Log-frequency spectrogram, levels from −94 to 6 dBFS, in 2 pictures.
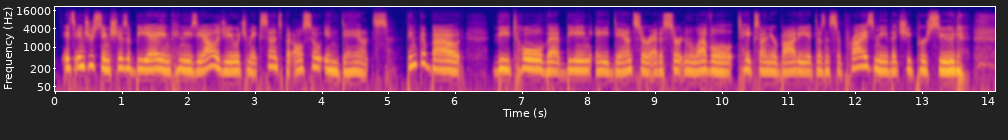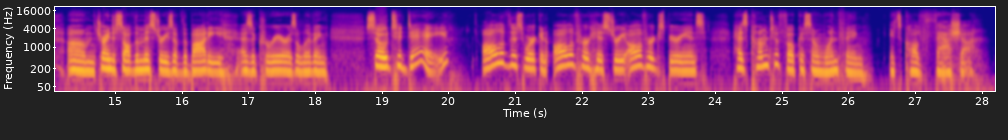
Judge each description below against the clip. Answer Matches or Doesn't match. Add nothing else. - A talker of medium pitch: Matches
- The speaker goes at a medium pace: Matches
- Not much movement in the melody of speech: Doesn't match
